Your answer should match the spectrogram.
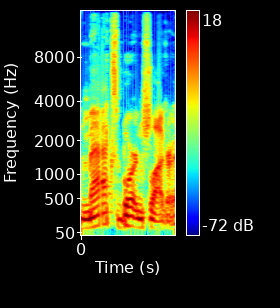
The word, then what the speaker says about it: Max Bortenschlager: The fact that in the Maryland quarterback, Matt, and Eric, tell me if I get this name right, Max Bortenschlager. Did I say that correctly? – You nailed it. Max Bortenschlager. That's correct.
